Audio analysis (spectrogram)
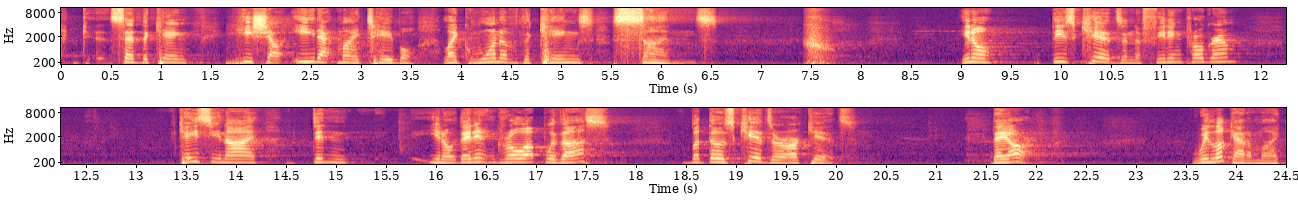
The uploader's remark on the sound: Recorded during Maranatha Family Church's (Davao) Sunday Service at FIRE School of Ministry Philippines.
